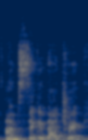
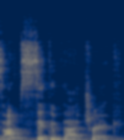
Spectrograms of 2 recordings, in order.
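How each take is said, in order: First: It is said in a cheerful, happy tone. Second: It is said in an annoyed, sour tone. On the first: The speaker is not bothered by the trick. The speaker calls it wrong. "I didn't say, ... Why would I not sound happy?" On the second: The speaker is fed up with the trick. The speaker calls it right. "why would you think I would read it like that?"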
